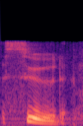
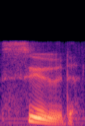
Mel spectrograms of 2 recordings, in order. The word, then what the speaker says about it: Saor: scotton uh which goes by the name of sued it's spelled s-a-o-r but the gaelic pronunciation is sued but before we dive into today's music let's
